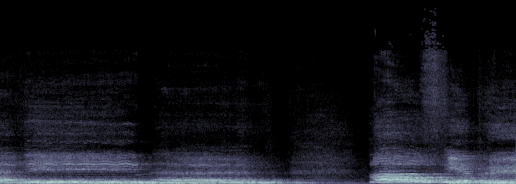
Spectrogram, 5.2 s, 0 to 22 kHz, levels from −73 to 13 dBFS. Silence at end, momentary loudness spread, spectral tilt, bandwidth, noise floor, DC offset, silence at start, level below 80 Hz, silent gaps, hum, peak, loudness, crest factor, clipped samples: 0 s; 12 LU; -7.5 dB/octave; 16 kHz; -42 dBFS; under 0.1%; 0 s; -46 dBFS; none; none; -2 dBFS; -15 LUFS; 14 dB; under 0.1%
